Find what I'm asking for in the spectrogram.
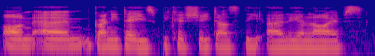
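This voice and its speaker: A woman from England chats casually on a crochet livestream, reading comments, laughing often and filling gaps with ums. Her voice is lowish and darkish, with little pitch movement and a measured pace. She's at home in her craft room with yarn shelves, picked up by a desk webcam.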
